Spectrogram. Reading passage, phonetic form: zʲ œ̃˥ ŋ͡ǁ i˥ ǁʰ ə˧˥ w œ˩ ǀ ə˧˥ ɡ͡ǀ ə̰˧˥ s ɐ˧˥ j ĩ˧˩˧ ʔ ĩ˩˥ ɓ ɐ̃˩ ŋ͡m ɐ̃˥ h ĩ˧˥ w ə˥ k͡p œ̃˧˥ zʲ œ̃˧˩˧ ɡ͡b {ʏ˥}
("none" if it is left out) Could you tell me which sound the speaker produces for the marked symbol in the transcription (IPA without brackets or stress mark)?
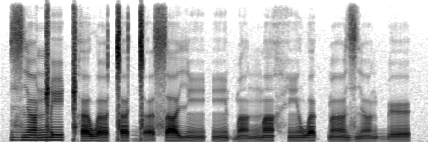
ʏ˥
